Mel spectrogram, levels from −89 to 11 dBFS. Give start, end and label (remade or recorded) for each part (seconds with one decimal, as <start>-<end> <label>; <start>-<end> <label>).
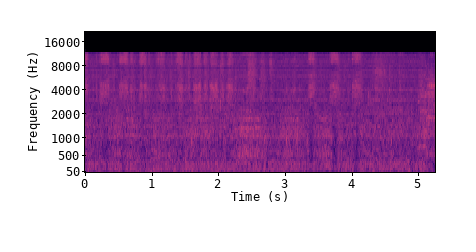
0.0-2.4 recorded; 2.4-2.9 remade; 2.9-5.3 recorded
